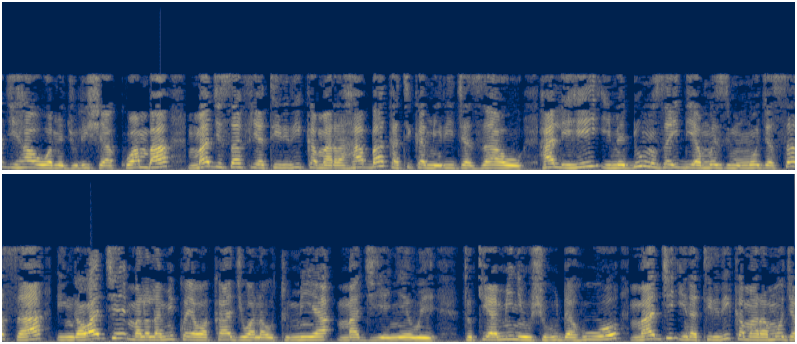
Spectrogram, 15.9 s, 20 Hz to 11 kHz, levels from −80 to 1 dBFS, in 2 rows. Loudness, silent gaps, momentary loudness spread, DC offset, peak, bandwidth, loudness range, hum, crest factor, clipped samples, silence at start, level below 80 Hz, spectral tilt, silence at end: -17 LUFS; none; 8 LU; under 0.1%; 0 dBFS; 6.6 kHz; 3 LU; none; 16 dB; under 0.1%; 0 s; -46 dBFS; -5.5 dB/octave; 0 s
